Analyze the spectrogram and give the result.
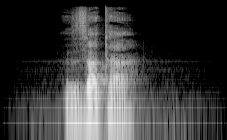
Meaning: inflection of satt: 1. strong/mixed nominative masculine singular 2. strong genitive/dative feminine singular 3. strong genitive plural
- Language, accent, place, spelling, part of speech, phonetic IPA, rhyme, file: German, Germany, Berlin, satter, adjective, [ˈzatɐ], -atɐ, De-satter.ogg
